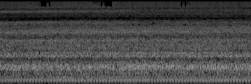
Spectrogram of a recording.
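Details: Enkeeo SC2300i 2300W 79cc 4-stroke OHV inverter generator in economy mode at light load, about 84 to 500 watts: steady, even hum with a constant light buzz and no surging or misses. Smooth economy idle.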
